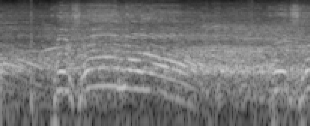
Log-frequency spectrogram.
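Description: Sharp hits of a volleyball being struck during a rally, one about half a second in and another near the end, under a commentator's drawn-out, wavering calls.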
